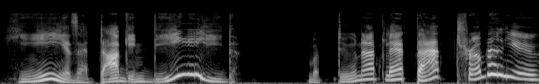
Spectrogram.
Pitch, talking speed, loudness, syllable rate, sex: 210 Hz, 135 wpm, -18 LUFS, 3.8 syllables/s, male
